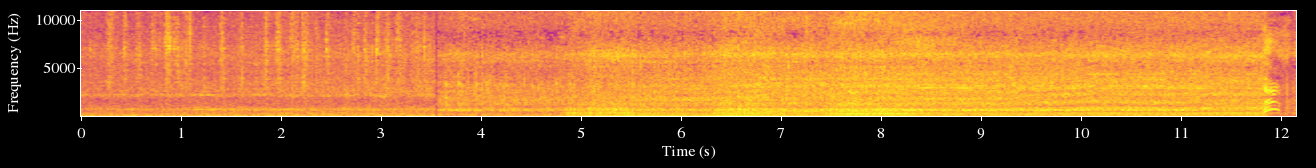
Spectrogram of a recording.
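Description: A Case combine harvester's big engine drones steadily while working a bean field, its heavy rumble deepening and swelling partway through as the load increases, loud and close, with a voice speaking briefly over it.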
